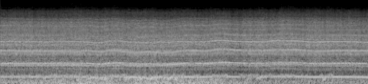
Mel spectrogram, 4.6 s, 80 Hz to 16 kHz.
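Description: Motors and propellers of a GEPRC CineLog35 cinewhoop quadcopter in flight, heard from the camera on board: a steady multi-tone whine whose pitch wobbles slightly as the throttle shifts, over a rushing noise.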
